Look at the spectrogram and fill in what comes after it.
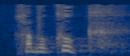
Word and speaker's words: Habakkuk: I want you to turn, if you will, to the prophecy of Habakkuk, actually, a little closer to the way you should pronounce it. Habakkuk, chapter 2, verses 18 through 20.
